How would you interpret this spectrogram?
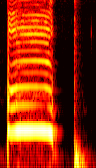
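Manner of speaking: very high short boop; high squeak sound effect. Retold or imitated. Imitated sound of the shot.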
